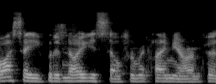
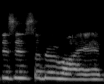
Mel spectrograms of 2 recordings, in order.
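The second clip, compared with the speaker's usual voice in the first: put-on yelling, higher pitch; 10 semitones higher, 4 dB quieter than usual. Retelling dropping to knees with no money: imitating own past yelling. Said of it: "I dropped to my knees and I'm yelling".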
